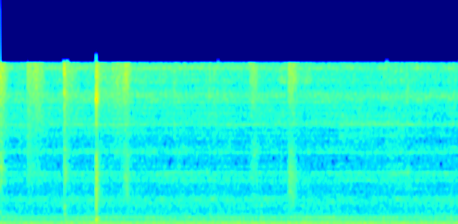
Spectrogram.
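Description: A steady low electrical hum with a few light clicks and taps as utensils and containers are handled while cocoa powder is set out.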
